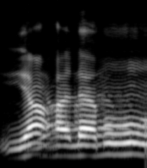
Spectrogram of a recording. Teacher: আইনটিকে মোটা করে গলা চিপে ইয়ালামুন।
